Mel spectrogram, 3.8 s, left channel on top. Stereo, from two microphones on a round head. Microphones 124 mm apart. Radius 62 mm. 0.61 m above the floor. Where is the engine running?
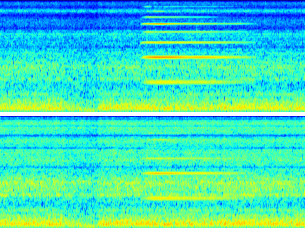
75° right (ahead or behind).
